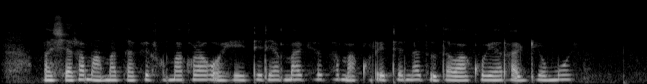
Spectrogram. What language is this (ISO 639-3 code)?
kik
